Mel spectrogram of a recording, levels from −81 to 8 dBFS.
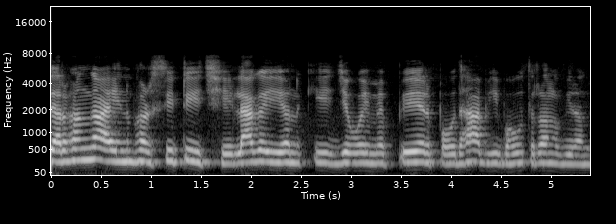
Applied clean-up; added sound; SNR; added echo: none; none; none; none.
